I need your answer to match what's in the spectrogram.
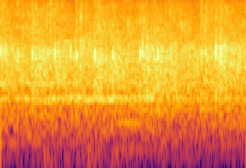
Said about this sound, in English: Can we clap our hands and give Him praise right now? God, we give You praise right now.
